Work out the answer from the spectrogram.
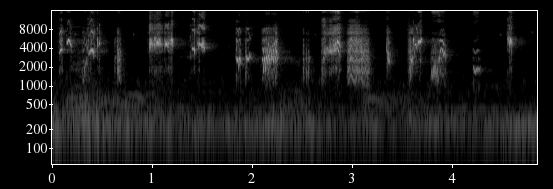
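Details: Singing American dipper, morning, Echo Lake in the Trinity Alps of California: loud, high, varied notes delivered in quick clusters, sharp chirps mixed with harsher buzzy elements, with a low continuous rumble underneath.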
